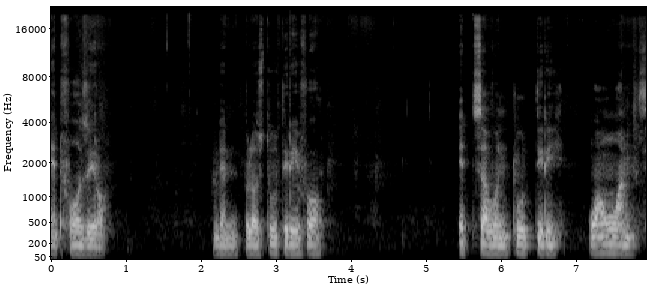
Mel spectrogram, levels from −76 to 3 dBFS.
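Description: No technical faults are audible.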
